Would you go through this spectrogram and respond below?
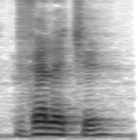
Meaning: diminutive of vel
- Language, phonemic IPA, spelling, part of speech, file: Dutch, /ˈvɛləcə/, velletje, noun, Nl-velletje.ogg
